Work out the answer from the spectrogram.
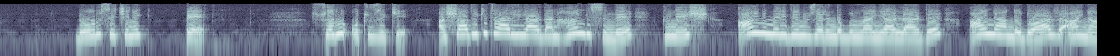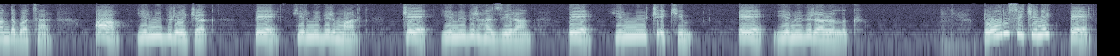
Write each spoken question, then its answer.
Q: Aşağıdaki tarihlerden hangisinde güneş aynı meridyen üzerinde bulunan yerlerde aynı anda doğar ve aynı anda batar?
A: Doğru seçenek B.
